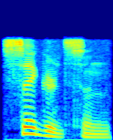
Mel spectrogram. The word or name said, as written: Sigurdsson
